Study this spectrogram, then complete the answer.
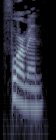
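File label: "foremen", British English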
